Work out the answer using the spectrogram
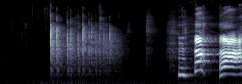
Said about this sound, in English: I'm going to try my traitor dice one more time.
